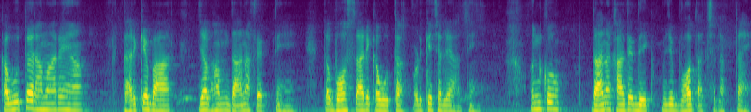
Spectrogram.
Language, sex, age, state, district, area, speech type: Hindi, male, 18-30, Madhya Pradesh, Seoni, urban, spontaneous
